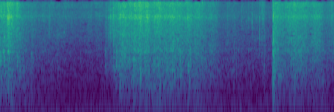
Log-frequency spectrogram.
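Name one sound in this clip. Leaves rustle and crackle as a banana bunch is pulled down.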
